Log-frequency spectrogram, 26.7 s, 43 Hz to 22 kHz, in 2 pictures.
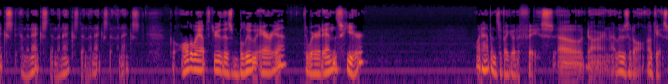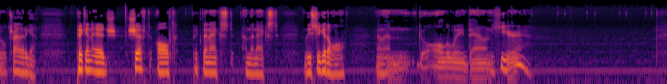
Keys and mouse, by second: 13.9-17.7 right drag.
